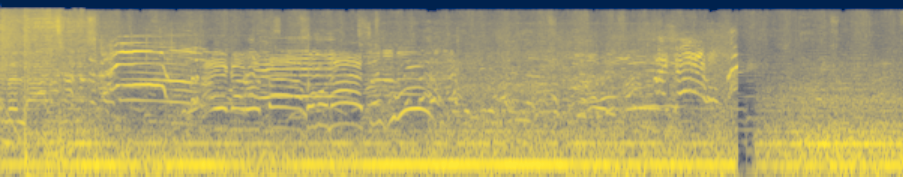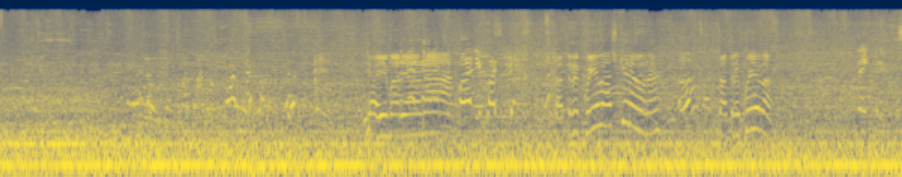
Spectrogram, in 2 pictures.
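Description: Single-engine light aircraft's engine and propeller droning steadily at full power during the takeoff roll and climb, heard from inside the cabin, with voices over it. The drone cuts out for a moment about ten seconds in, then resumes.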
